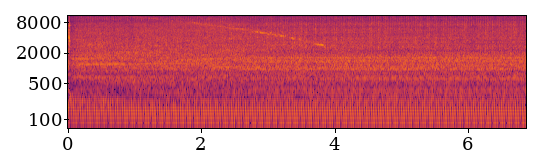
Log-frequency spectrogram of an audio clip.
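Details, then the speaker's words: 2004 MTD Yard Machines Gold lawn tractor single-cylinder engine after a carburetor cleaning (needle and seat good) and an oil change: a steady, even beat of about three and a half per second with no misses or hunting. It is running well. "yeah I'm very happy with the way it's running right now"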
